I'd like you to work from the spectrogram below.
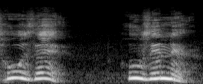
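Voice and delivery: loud, high, alarmed questions; jealous demand. Retold or imitated. Inmate hearing a man in her house, loud alarmed demand. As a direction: demand to know who's there.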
